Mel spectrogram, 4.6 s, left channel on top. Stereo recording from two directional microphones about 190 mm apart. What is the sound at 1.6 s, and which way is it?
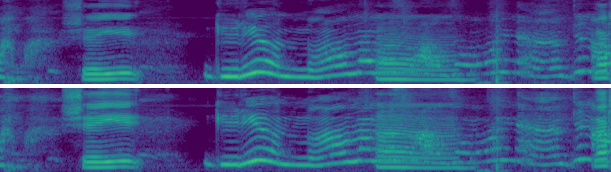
Speech, 35° left (ahead or behind).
